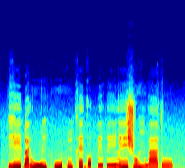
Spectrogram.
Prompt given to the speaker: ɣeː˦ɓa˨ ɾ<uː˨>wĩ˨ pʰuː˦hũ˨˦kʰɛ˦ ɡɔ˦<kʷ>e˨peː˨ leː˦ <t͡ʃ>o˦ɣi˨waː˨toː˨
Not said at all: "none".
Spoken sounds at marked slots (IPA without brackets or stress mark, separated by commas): uː˦, k͡p, ʃ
